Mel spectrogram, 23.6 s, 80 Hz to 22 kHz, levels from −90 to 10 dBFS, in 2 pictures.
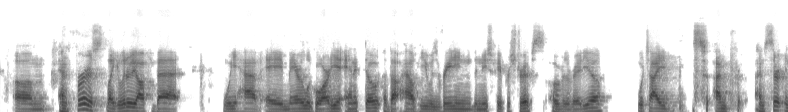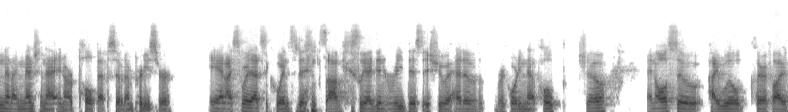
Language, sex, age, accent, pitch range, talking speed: English, male, 20-39, American, 95-110 Hz, 160 wpm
